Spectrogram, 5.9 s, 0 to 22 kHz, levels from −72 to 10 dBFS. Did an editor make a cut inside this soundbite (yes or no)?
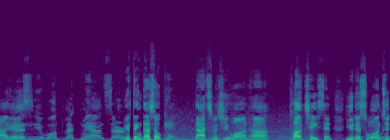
yes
